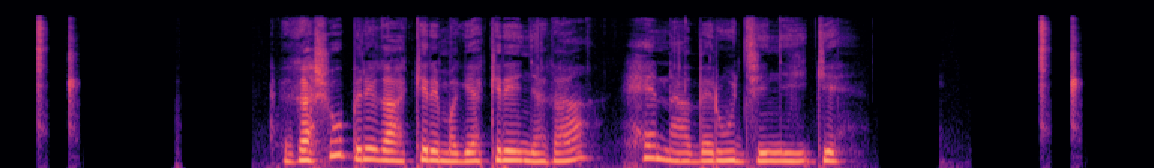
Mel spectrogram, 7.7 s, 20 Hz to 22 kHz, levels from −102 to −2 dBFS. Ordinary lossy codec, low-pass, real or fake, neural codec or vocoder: none; 14.4 kHz; fake; vocoder, 48 kHz, 128 mel bands, Vocos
